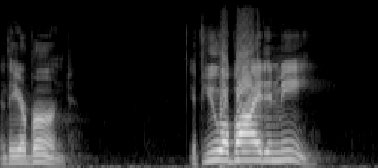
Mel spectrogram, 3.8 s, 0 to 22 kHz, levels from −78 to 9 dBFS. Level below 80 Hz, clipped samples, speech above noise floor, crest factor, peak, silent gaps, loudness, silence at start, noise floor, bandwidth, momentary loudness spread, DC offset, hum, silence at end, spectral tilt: -50 dBFS; under 0.1%; 41 dB; 14 dB; 0 dBFS; none; -11 LUFS; 0 s; -52 dBFS; 16 kHz; 19 LU; under 0.1%; none; 0.7 s; -5.5 dB/octave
